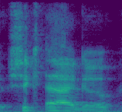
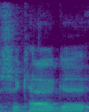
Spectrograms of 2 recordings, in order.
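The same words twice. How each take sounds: First: "Chicago" with a flat, nasal A: shih-KAG-oh; "Chicago" said shih-KAG-oh the local way, louder; Chicago accent. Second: Said in the usual way. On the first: Shown as a demonstration. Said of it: "how you say it with the accent". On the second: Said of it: "I don't even know if that's how you say it with the accent".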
